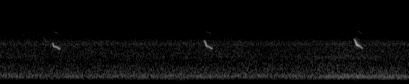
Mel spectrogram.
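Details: Ospreys at a Hellgate Canyon nest in Missoula, Montana, defending it on June 18, 2017: three clear, piercing downslurred whistles, about one and a half seconds apart, above constant low hiss.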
